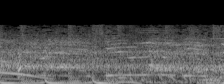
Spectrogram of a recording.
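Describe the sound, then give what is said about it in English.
A large golf crowd at the watering hole in Adelaide roars and cheers continuously, a dense, loud wall of voices with scattered whoops rising out of the din throughout. “Just listen to the roar of that crowd.”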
